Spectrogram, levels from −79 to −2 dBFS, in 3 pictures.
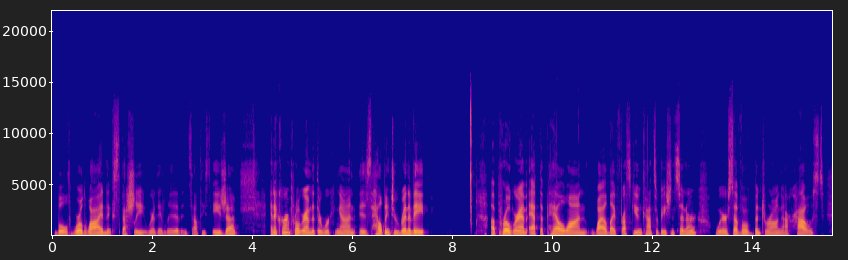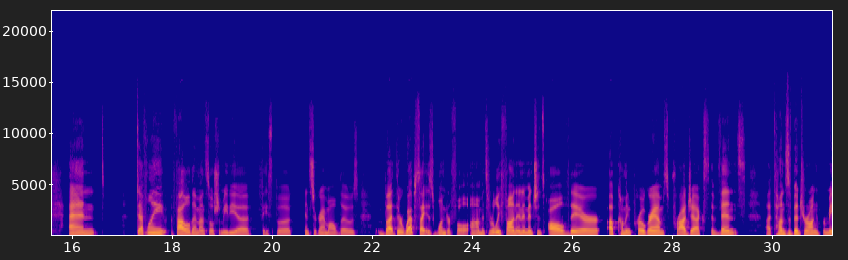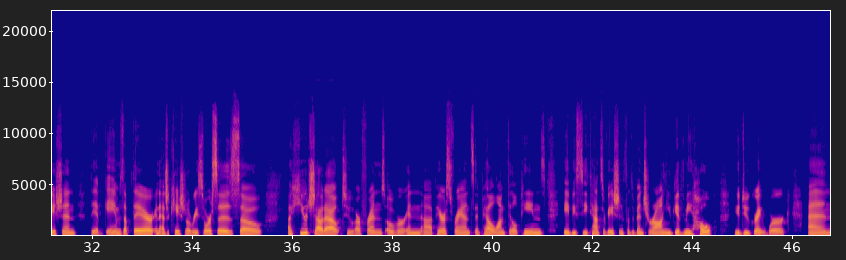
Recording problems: abrupt cut into speech; at the end

